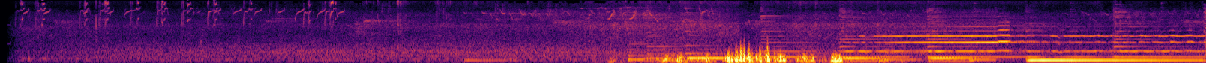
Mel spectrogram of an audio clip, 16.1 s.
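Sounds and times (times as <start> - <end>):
young bird chirping: 0.1 - 5.4.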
